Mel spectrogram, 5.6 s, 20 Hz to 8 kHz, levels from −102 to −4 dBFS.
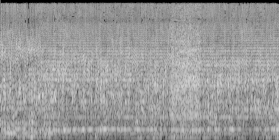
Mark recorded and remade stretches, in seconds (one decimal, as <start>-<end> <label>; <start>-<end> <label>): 0.0-3.4 remade; 3.4-4.0 recorded; 4.0-5.6 remade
